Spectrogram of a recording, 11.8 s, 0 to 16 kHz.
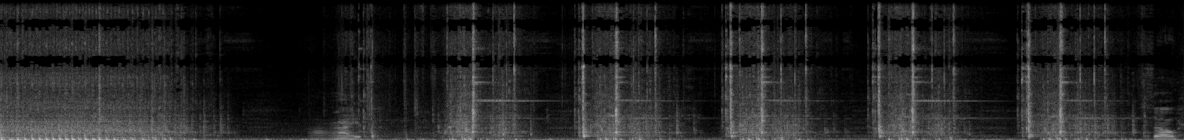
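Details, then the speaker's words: Ryobi 3100 psi pressure washer with a 212cc engine, run on starting fluid: it roars briefly and dies, then repeated rope pulls give only short bursts. The engine runs, but the carburetor is suspected to be badly clogged and will be removed. "at least we know the motor runs I'm gonna drop the carb I have a feeling it's pretty bad"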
